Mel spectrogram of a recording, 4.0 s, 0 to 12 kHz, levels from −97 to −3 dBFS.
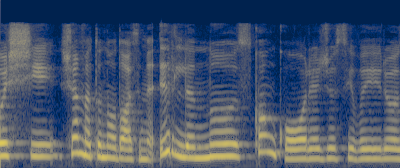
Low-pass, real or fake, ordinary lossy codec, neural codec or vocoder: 7.2 kHz; real; AAC, 48 kbps; none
